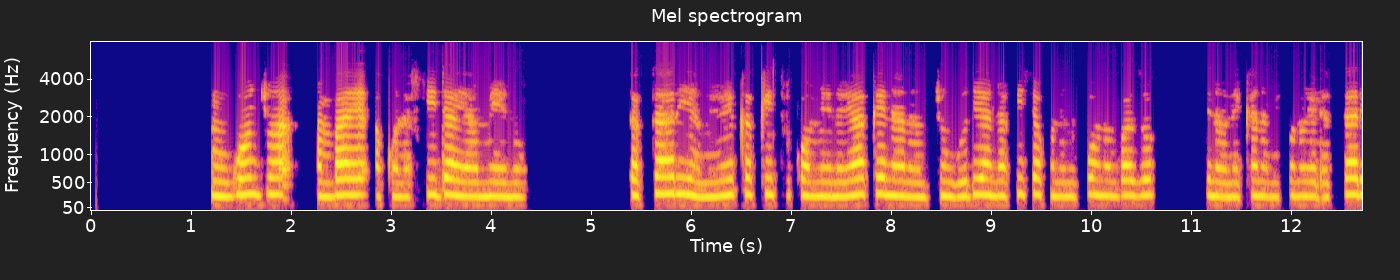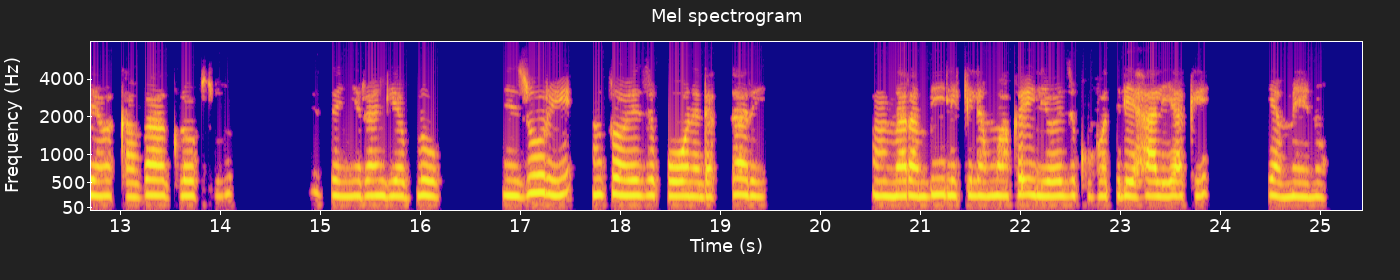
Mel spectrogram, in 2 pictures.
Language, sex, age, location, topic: Swahili, female, 25-35, Wajir, health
